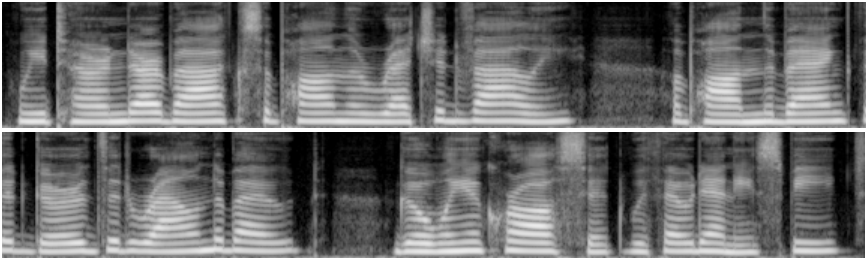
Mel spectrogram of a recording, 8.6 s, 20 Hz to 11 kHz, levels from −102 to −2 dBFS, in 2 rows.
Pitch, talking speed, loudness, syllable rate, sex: 210 Hz, 155 wpm, -16 LUFS, 4.2 syllables/s, female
